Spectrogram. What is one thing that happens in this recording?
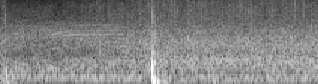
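A ball smacks into a catcher's mitt.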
